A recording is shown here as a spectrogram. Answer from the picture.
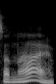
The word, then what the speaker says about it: Sinai: And that first time was at the foot of the mountain that is, yes, it's pronounced Sinai. I'm so glad to hear that. You know, English-speaking people make the two-syllable word three. They say Mount Sinai or something like that. But the A-I at the end of the Hebrew word is actually a diphthong, Sinai.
